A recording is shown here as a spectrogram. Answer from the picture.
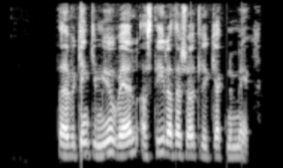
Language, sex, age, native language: Icelandic, male, 40-49, Icelandic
